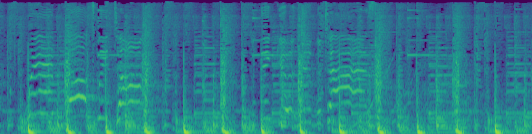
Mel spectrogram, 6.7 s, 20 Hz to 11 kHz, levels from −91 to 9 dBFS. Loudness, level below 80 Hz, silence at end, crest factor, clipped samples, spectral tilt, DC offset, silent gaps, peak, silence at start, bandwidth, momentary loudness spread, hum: -18 LUFS; -22 dBFS; 0 s; 16 dB; under 0.1%; -4.5 dB/octave; under 0.1%; none; -2 dBFS; 0 s; 11 kHz; 4 LU; none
